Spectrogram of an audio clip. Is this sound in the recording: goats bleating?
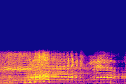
yes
